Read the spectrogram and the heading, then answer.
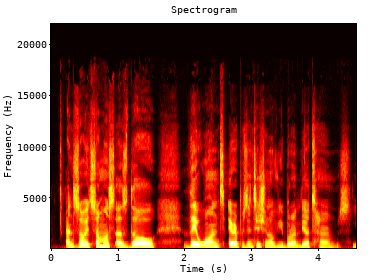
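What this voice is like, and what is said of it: Nigerian accent. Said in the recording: “I'm Nigerian. ... I'm Nigerian. ... they're like, oh, this accent is cute. ... No, that's how I sound.”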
